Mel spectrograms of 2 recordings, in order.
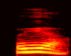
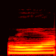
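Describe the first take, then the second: First: Louder, sharper call of her name; raised voice. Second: Said in the usual way. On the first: Acted. Eby calling the silent Riya, voice raised. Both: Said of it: "അവൻ്റെ സ്വരം ഉയർന്നതും".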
